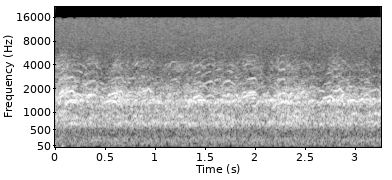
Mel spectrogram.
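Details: A dense chorus of snow geese: steady, unbroken clamor of many honking birds, high nasal barks layered thickly over one another throughout.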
